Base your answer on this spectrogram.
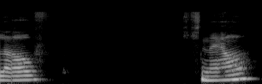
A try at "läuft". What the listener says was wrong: Läuft ya, jangan lauf ya. Läuft.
